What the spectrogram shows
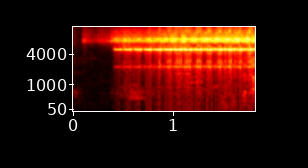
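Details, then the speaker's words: Sukam inverter with battery connected and mains applied: shrill, rapidly warbling alarm, meaning a blown fuse, burnt fuse holder, or burnt circuit-board connector; fix is repairing the connector and fuse holder. "इसका मतलब फ्यूज़ पीछे से गया हुआ है या फिर फ्यूज़ का होल्डर जल गया या फिर जो सर्किट बोर्ड में कनेक्टर लगी हुई है कनेक्टर जल गई है।"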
